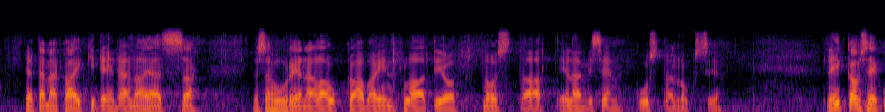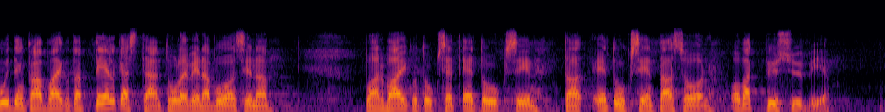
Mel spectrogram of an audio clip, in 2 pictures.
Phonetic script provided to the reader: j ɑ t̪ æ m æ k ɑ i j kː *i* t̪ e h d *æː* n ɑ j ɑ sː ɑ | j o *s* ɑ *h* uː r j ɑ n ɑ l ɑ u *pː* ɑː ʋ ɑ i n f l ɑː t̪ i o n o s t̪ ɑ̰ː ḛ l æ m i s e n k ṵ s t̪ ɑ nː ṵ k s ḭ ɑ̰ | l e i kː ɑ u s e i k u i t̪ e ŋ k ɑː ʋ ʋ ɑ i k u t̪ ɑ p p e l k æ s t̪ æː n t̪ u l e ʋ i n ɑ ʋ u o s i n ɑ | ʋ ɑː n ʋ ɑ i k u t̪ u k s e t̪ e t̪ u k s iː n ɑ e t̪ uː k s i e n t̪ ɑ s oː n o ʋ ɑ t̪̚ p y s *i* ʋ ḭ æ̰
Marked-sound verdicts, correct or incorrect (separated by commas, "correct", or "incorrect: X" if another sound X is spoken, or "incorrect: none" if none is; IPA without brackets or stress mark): correct, correct, incorrect: sː, correct, incorrect: kː, incorrect: y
